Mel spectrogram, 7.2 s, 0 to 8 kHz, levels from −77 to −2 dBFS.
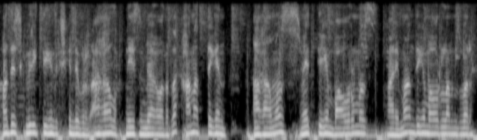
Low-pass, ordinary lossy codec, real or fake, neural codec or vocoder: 7.2 kHz; none; real; none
